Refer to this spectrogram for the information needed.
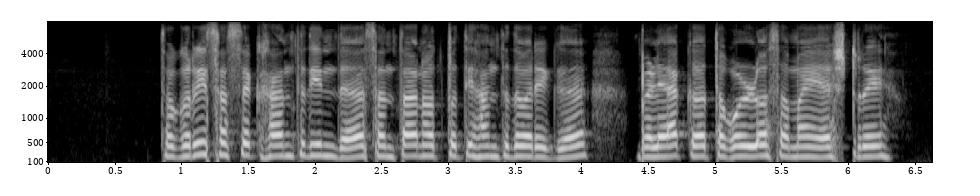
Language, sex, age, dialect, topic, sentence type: Kannada, female, 41-45, Dharwad Kannada, agriculture, question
